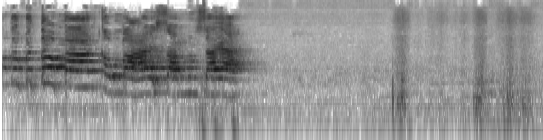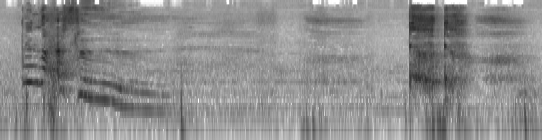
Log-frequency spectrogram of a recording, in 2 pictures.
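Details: Bursts of voice broken by a few short, sharp coughs while a person talks while making video content, with quiet room sound between; plain coughing.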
